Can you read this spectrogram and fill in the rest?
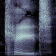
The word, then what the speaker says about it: Ceit: Now, lest any of you think she's gone straight by naming her main character Kate, it's spelled C-E-I-T.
